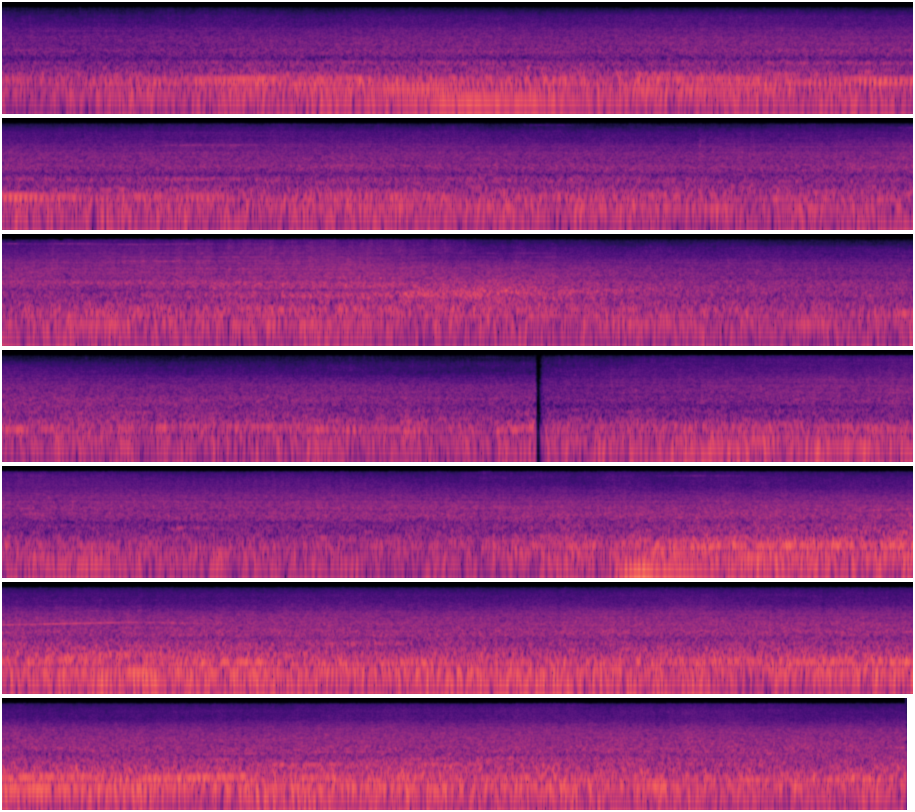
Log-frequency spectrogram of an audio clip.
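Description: Double-decker bus engines running as the buses move in and out of the stands, with tyre noise from the wet road. A vehicle passes close by, swelling and fading, about ten to twelve seconds in.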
